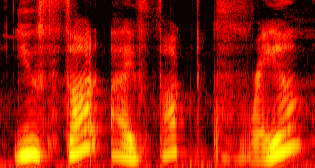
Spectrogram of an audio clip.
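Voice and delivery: slow, incredulous question swooping high; amused outrage. A narrator's reading. Brendan questions Spencer's wrong assumption, outraged and amused. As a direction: draw it out in disbelief, rising sharply at the end. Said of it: "looks outraged and amused and fond".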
